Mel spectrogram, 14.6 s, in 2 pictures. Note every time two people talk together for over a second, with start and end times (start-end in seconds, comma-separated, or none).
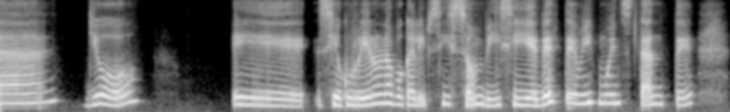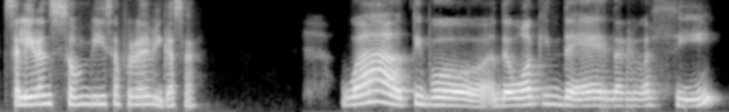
none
